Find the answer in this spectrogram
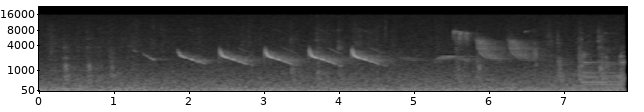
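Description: A bird singing: a run of six clear notes, each sliding downward, about two a second, then two broader down-slurred notes, over steady low background noise. Guitar music comes in near the end.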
